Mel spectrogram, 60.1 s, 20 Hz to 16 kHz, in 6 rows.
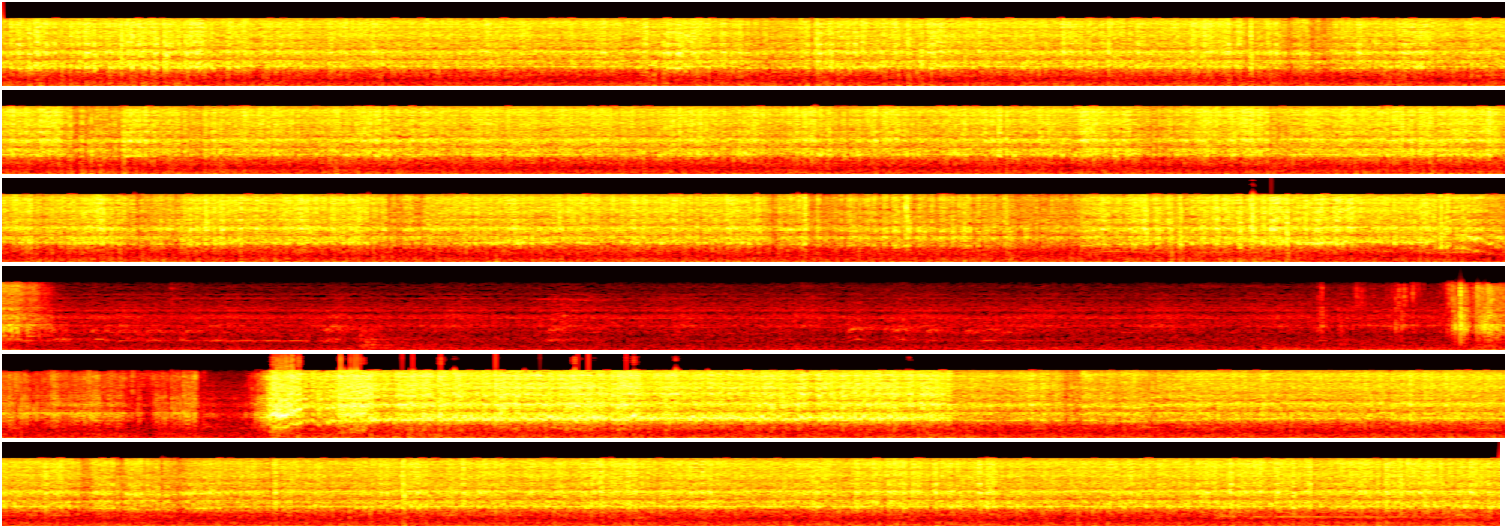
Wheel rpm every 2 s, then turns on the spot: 230, 230, 230, 230, 230, 230, 230, 240, 230, 230, 230, 230, 230, 220, 190, 10, 0, 0, 0, 0, 30, 180, 220, 220, 230, 220, 230, 230, 230, 230.
none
